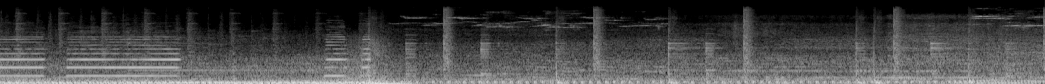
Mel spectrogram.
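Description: A vehicle horn honks twice, a short blast and then a longer one of over a second, with a brief toot a little later, over a motorcycle's engine and road noise. About four seconds in this gives way to quieter city traffic noise with a bus close by.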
